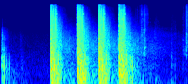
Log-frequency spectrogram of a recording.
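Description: A rifle fires several loud shots in quick succession.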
